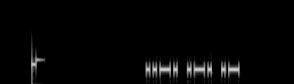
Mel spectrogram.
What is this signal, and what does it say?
Morse code, heard as a keyed tone, about 34 wpm, 700 Hz. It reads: FRA
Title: USA Call Sign Postfixes - 3 Letters 35wpm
